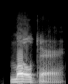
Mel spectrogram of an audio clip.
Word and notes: moulder: American English

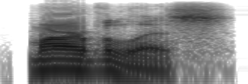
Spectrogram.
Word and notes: marvellous: American English

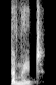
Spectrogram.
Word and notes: permit: Indian

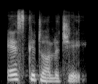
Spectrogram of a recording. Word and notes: Eschatology: Indian

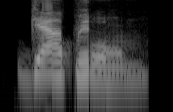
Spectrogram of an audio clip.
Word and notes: gapeworm: Indian

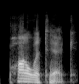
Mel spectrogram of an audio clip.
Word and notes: politic: American English

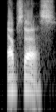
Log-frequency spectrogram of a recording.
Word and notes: abscess: American English

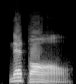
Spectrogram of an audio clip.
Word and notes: netball: American English

